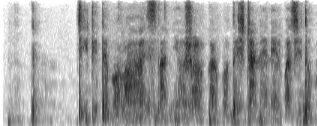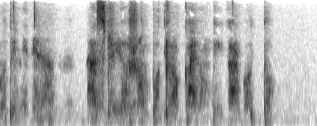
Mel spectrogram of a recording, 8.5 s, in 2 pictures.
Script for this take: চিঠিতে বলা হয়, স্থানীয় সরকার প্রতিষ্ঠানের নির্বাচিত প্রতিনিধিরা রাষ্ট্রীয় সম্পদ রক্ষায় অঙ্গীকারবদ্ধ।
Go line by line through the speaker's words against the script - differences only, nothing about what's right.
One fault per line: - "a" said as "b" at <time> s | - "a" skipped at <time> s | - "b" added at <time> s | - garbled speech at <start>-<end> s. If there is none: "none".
none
